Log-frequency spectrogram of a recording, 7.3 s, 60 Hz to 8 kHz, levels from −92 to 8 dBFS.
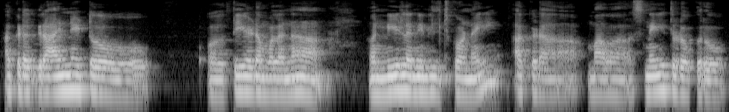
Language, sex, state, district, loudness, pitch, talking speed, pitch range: Telugu, male, Andhra Pradesh, Anantapur, -16 LUFS, 140 Hz, 80 wpm, 130-145 Hz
